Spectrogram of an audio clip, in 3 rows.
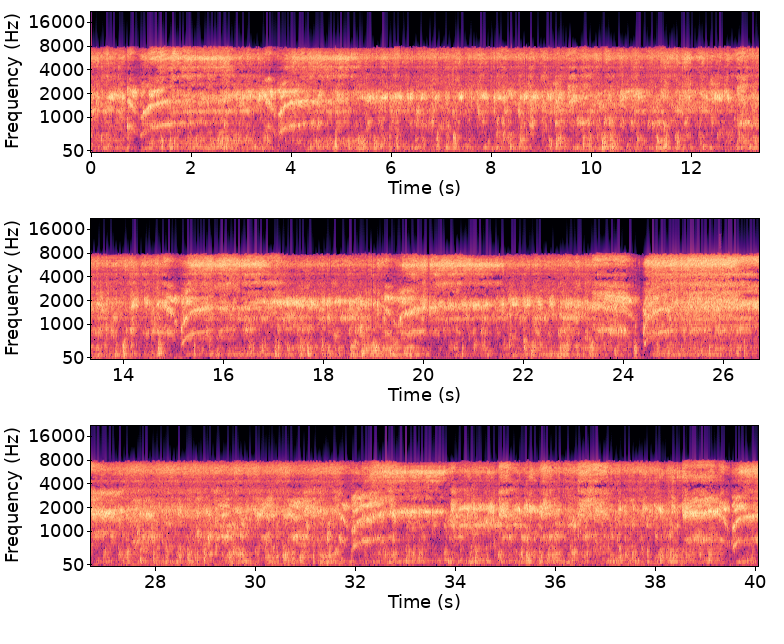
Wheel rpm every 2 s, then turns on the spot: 200, 220, 210, 230, 240, 230, 230, 200, 220, 220, 210, 230, 170, 230, 230, 220, 210, 230, 230, 210.
none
